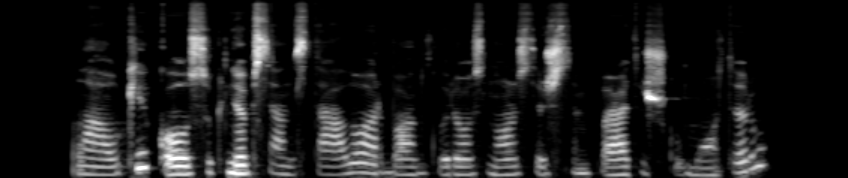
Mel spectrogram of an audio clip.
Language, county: Lithuanian, Kaunas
